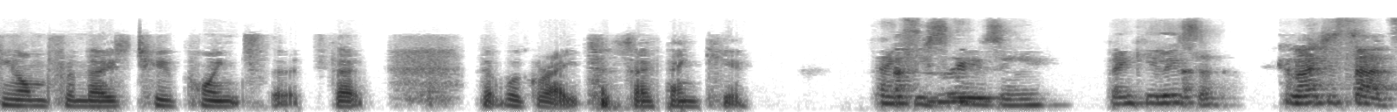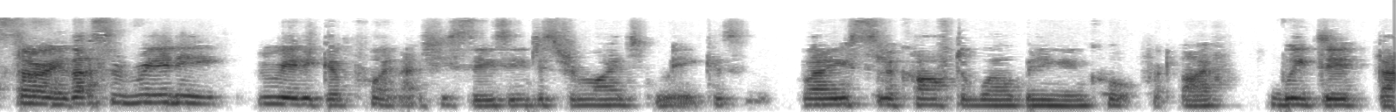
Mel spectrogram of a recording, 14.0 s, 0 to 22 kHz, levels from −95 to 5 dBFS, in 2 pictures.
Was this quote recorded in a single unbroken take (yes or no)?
yes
